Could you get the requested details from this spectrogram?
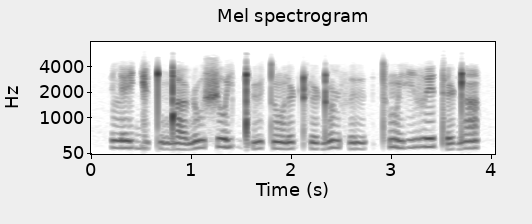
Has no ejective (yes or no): no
